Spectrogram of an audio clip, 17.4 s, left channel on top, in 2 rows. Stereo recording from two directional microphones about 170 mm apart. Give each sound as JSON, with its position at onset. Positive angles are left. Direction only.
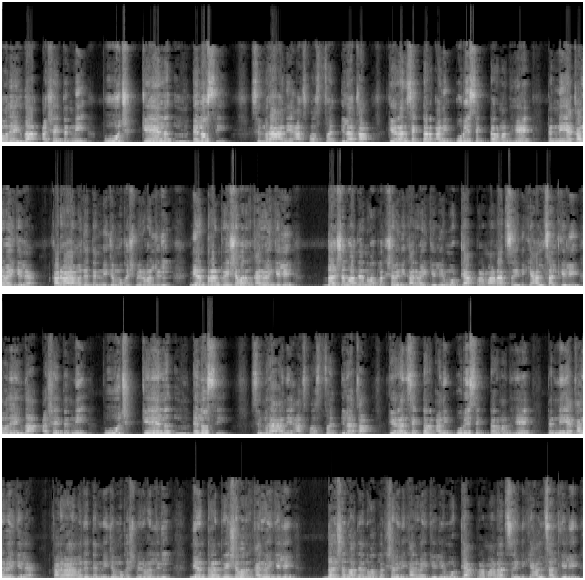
{"t": 0.0, "sound": "speech", "side_deg": -10}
